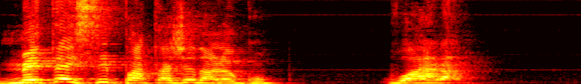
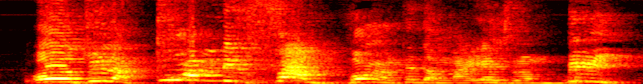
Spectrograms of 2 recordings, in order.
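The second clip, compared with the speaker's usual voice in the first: preaching shout; 4 dB louder than usual. Real, not acted. Prêcheur qui proclame.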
